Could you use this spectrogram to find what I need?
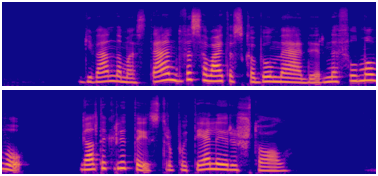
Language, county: Lithuanian, Vilnius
